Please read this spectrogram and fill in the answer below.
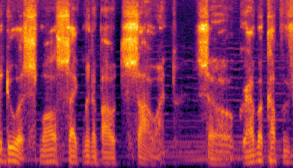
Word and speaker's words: Samhain: we wanted to do a small segment about Sawan so grab a couple of your favorite and let's have some fun so saw one pronunciations do vary a bit but Sawan as I'm saying it even though it seems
